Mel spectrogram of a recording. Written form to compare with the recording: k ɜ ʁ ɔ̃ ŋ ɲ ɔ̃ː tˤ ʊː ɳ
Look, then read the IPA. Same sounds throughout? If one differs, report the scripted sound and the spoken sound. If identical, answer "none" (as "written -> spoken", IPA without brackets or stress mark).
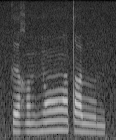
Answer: ɳ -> ŋ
